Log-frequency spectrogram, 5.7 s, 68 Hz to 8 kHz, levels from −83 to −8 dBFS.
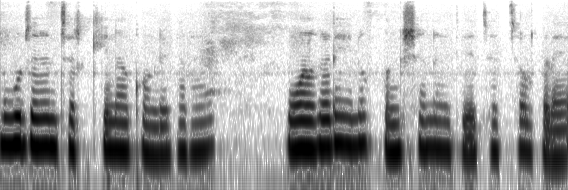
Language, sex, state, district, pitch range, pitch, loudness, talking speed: Kannada, female, Karnataka, Chamarajanagar, 180-200 Hz, 190 Hz, -15 LUFS, 105 wpm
